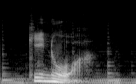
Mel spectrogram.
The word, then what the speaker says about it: quinoa: pronounced as quinoa.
